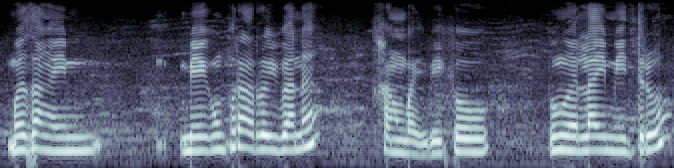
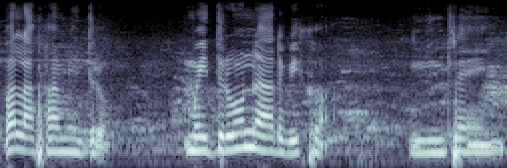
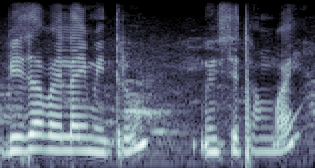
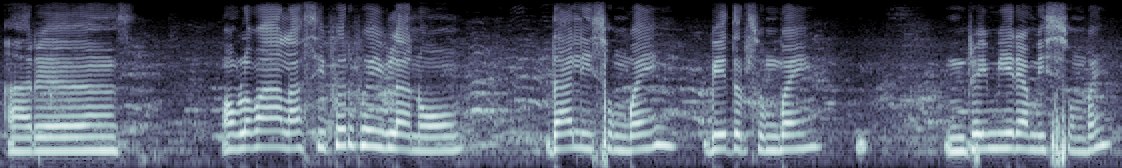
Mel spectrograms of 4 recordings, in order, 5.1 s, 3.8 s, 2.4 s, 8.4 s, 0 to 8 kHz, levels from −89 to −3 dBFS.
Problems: constant background noise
